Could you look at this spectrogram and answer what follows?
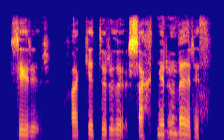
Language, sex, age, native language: Icelandic, male, 30-39, Icelandic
